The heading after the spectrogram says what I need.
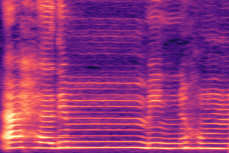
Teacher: തെൻവീനിലുള്ള നൂനിൻ്റെ സൗണ്ടിനെ മീമിലേക്ക് ലയിപ്പിച്ച ഉന്നയോടുകൂടി ഓതി കൊടുക്കുക. ലയിപ്പിക്കും ചെയ്യുക, അതോടൊപ്പം തന്നെ മണിക്കും ചെയ്യുക കേട്ടോ.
